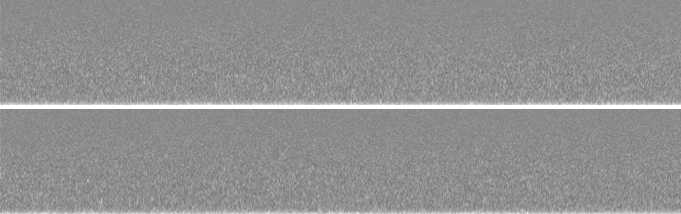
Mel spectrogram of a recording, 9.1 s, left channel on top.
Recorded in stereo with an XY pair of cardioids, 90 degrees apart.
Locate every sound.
Only background noise.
